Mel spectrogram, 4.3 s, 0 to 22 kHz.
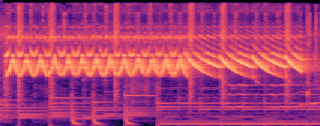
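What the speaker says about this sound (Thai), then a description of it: "จะมีเสียงร้องเตือนก่อนครับ" A loud motorcycle anti-theft alarm on a Honda Wave 110i cycles through warbling, rising and falling siren tones, close and continuous for several seconds.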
